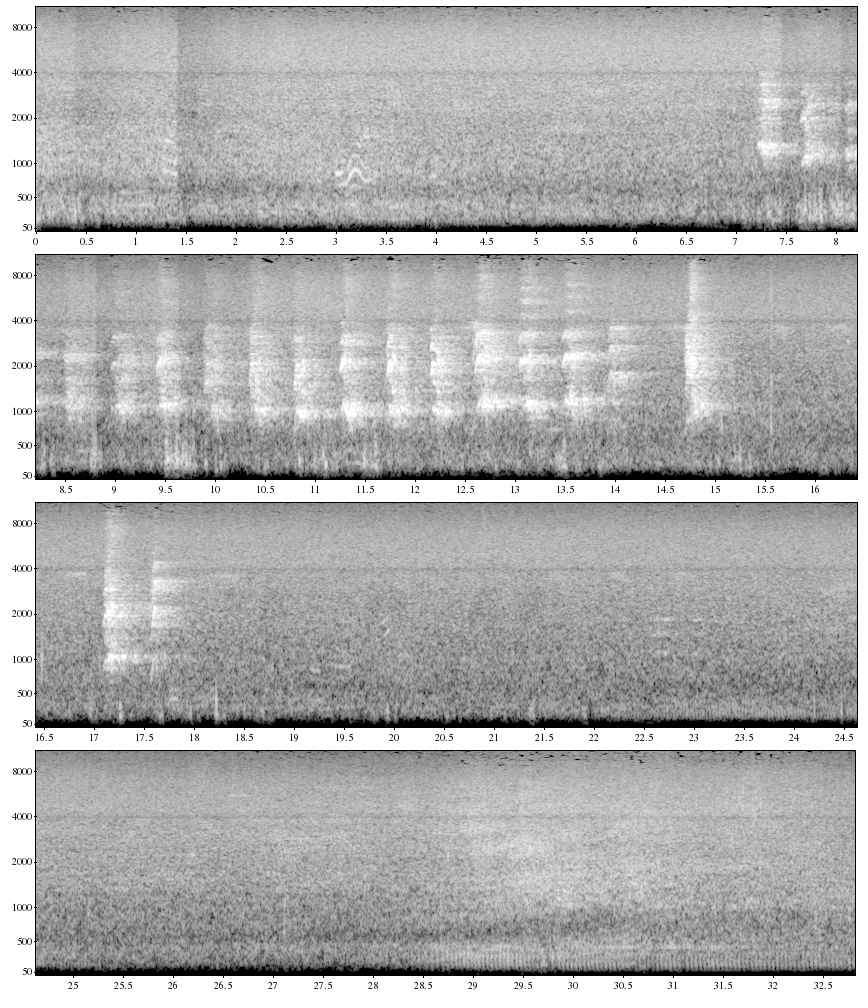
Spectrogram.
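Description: An animal calling: a run of short, high-pitched calls, about two a second, starts about seven seconds in and goes on for some eight seconds. A few more follow a couple of seconds later, over a steady outdoor noise.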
